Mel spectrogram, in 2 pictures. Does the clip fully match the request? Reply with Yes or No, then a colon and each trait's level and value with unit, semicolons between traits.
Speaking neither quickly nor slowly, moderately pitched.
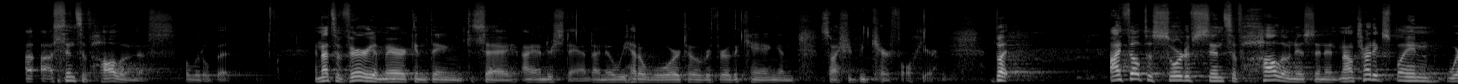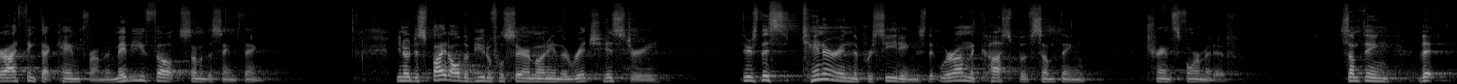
Yes: average, 190 wpm; medium, 155 Hz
